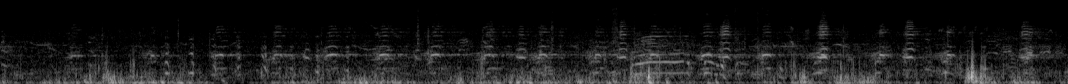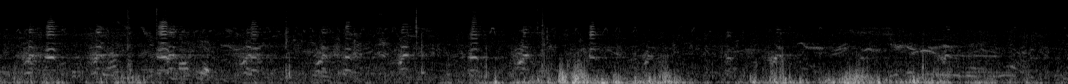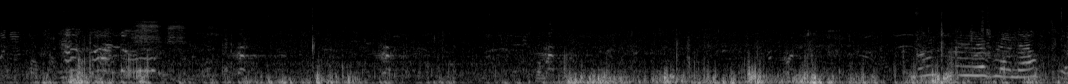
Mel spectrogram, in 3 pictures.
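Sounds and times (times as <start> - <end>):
geese honking: 0.1 - 25.8, 26.4 - 31.9.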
